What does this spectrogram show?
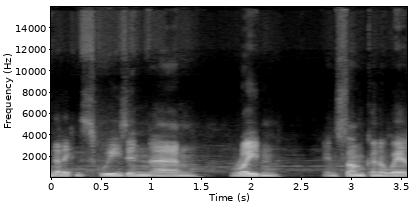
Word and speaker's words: Raiden: So it is Raiden.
